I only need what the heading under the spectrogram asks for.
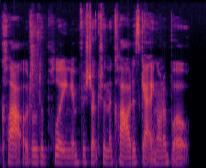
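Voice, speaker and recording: A woman speaks in an English accent with a bright, sharp tone. The recording is very clean, with a silent background. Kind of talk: casual chat.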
